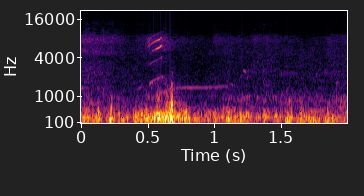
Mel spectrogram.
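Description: Wind buffeting the phone's microphone in an uneven low rumble, over the wash of surf breaking at the shore.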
